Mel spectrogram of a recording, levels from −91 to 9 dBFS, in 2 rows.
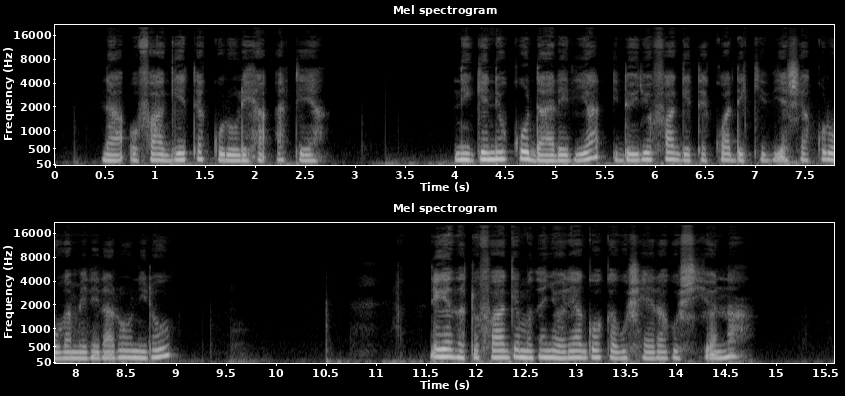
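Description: Throughout, the speech likely passed through transcoding between lossy codecs, fitting a Vorbis-then-Opus chain, so two kinds of codec smearing overlap, with nothing above 20.1 kHz.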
